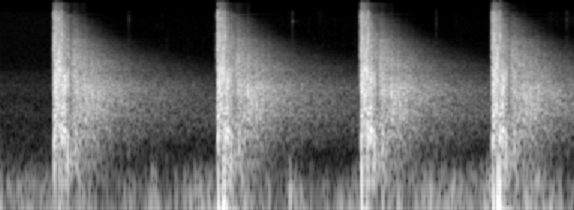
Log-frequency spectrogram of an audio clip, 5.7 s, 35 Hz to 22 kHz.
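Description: A 9mm upper fires in semi-automatic mode: four loud, sharp shots spaced about one and a half seconds apart, each with a ringing decay, close to the listener and with no talk.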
